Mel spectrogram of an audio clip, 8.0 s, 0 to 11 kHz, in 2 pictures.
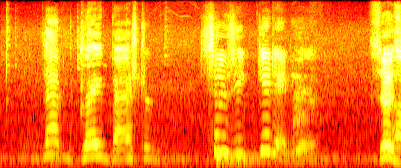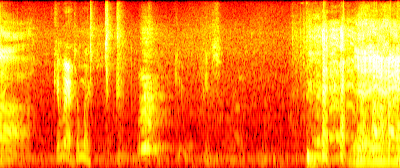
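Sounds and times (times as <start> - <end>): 
room murmur: 0.1 - 8.0
speech: 0.4 - 5.1, 7.2 - 8.0
dog barking: 2.9 - 3.2, 5.4 - 5.8
laughter: 7.0 - 8.0.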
